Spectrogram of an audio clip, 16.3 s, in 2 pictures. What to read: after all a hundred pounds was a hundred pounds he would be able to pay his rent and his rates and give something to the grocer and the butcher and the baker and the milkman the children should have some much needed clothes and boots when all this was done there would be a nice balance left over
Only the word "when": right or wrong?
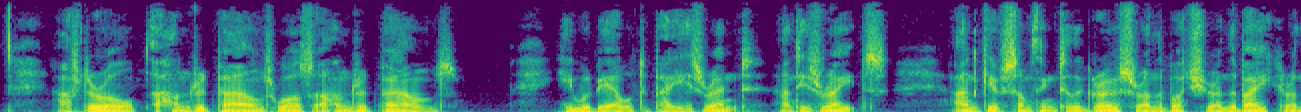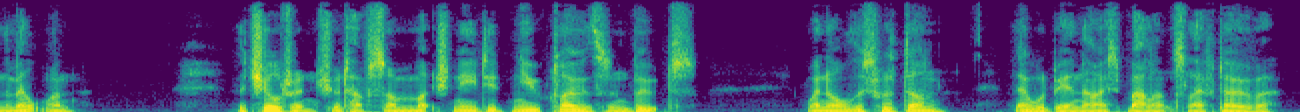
right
